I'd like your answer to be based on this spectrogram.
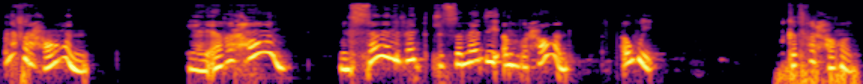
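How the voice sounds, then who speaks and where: A woman's voice: very high-pitched, sing-song, brisk, pauses often, pitched above the performer's own voice. A woman voicing a proud grown man, a businessman, with an Egyptian accent who keeps repeating how happy he is. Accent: Egyptian Arabic. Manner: boastful and repetitive.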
